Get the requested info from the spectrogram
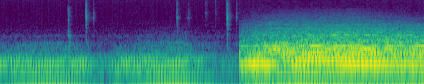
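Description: Playback of a sampled orchestral cue. A low, sustained tuba-like brass note plays quietly at first, with a few faint clicks. About two and a half seconds in, a loud, full sustained chord from the ensemble comes in on top.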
